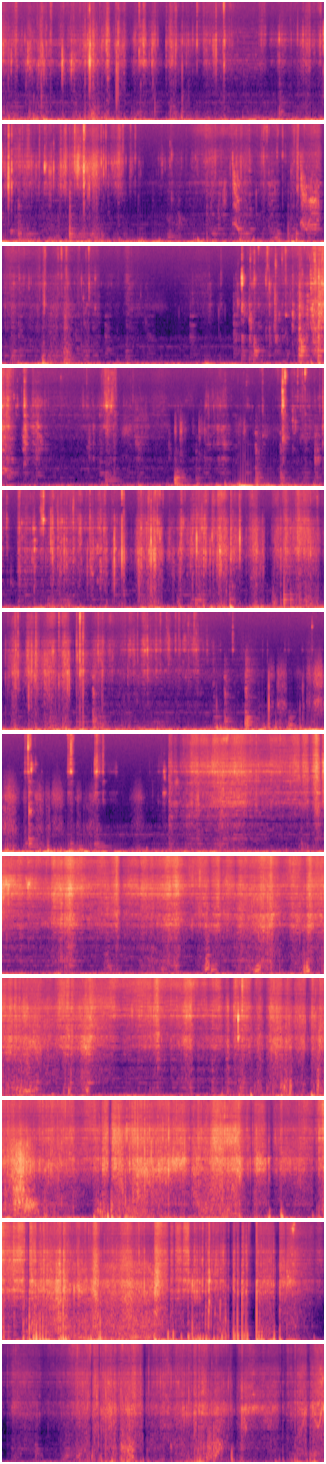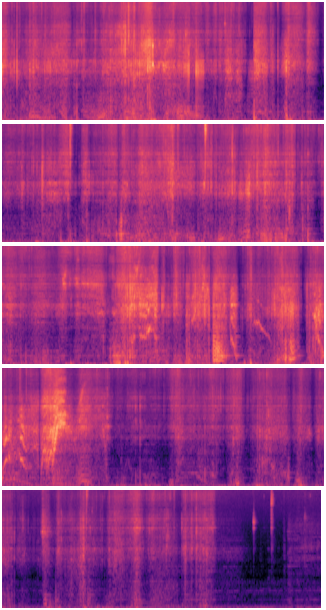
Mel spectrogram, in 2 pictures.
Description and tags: crumpling paper underwater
